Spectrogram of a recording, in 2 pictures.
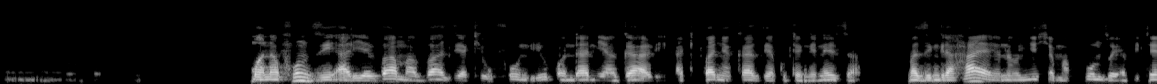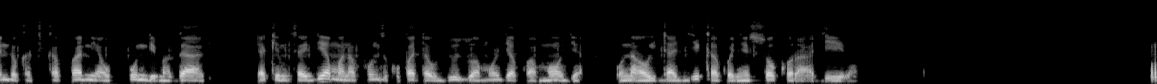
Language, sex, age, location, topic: Swahili, male, 25-35, Dar es Salaam, education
